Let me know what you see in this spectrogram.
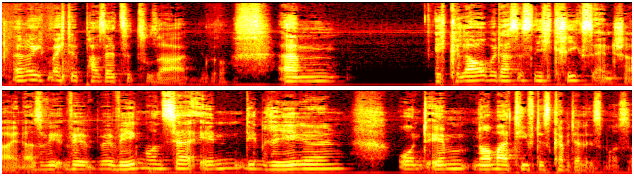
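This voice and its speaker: Breathing somewhat breathily, a man talks at a fairly slow pace with a fairly high pitch and fairly even intonation. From Hesse, Vogelsbergkreis. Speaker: NGO director. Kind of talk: casual chat.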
